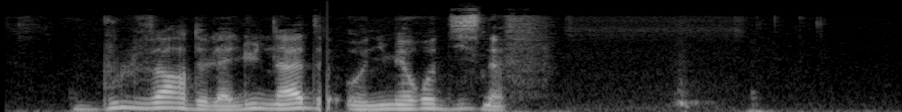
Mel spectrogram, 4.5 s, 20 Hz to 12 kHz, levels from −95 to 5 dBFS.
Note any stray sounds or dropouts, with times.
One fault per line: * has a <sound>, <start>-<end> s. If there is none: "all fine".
* has a dropout, 1.6-1.6 s
* has a whoosh, 3.3-3.6 s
